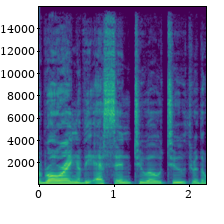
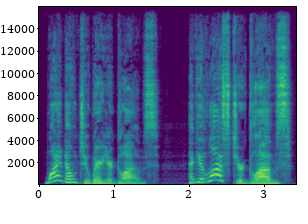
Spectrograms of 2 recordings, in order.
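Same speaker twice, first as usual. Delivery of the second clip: higher, louder slow nagging wife; fussing wife; 13 semitones higher, 9 dB louder than usual. A narrator's reading. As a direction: fret over him like a worried wife. Wife nags.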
